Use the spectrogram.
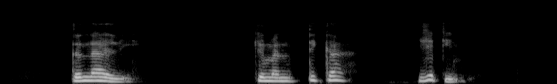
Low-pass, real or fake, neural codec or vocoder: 7.2 kHz; fake; codec, 16 kHz, 4 kbps, FreqCodec, smaller model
